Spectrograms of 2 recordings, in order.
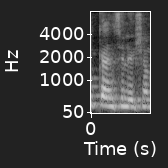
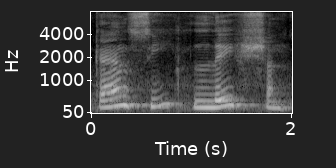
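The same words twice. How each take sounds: First: Said in the usual way. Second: cancellation very slowly, softly, broken into syllables. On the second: Shown as a demonstration. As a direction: sound out cancellation as can, si, lay, shun with gaps. Teacher sounds term out while writing.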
